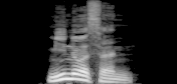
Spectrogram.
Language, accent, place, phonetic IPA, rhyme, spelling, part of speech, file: German, Germany, Berlin, [ˈmiːnʊsn̩], -iːnʊsn̩, Minussen, noun, De-Minussen.ogg
- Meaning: dative plural of Minus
